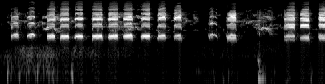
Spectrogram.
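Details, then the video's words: A feeding frenzy of lorikeets at an Australian feeder: a fast, steady run of loud harsh squawks, roughly three each second, with brief pauses and overlapping chatter. "Colorful Chaos Lorikeets Feeding Frenzy"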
